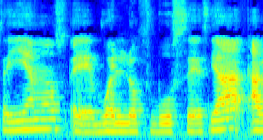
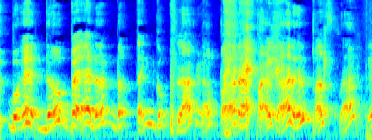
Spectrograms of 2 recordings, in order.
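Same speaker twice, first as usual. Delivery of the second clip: higher, louder, slow laughing complaint; laughing mock whine; 5 semitones higher, 8 dB louder, slower than usual. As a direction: whine about having no money. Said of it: "Y yo".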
